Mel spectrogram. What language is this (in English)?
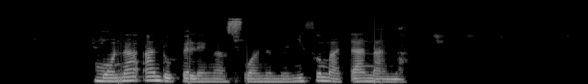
Tunen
